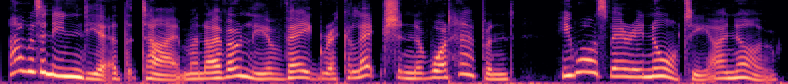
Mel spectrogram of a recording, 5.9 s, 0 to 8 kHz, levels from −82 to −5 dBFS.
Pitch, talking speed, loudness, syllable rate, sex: 240 Hz, 225 wpm, -14 LUFS, 6.2 syllables/s, female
